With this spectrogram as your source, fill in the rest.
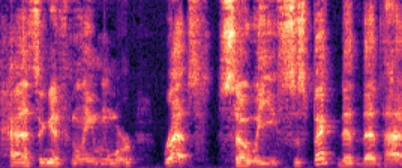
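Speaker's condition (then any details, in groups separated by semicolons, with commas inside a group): Brain injury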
